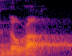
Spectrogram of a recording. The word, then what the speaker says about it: Nora: Immediate things come into your mind when you hear Nora, but actually if you sound it on the second syllable, it's Nora, is actually what it is.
